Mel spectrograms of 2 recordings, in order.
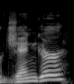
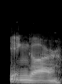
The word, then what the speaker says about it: Gengar: a Japanese fossil uh is it Gengar or Genenger? Gengar. Gengar. Wow. Way off. Way off, JT. Gengar card. When you said Gengar, you were close. It's Gen. It's just Gengar.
